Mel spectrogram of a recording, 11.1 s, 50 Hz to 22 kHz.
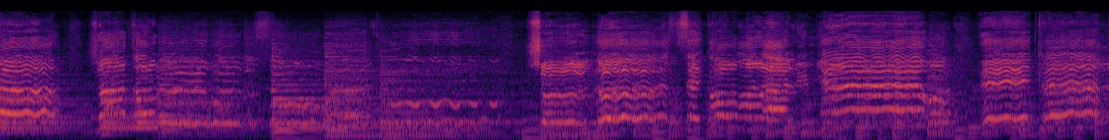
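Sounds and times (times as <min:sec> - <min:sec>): instrumental accompaniment: 0:00.0 - 0:10.2
solo voice singing a hymn: 0:00.0 - 0:11.0.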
